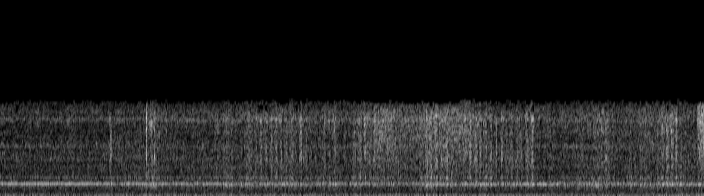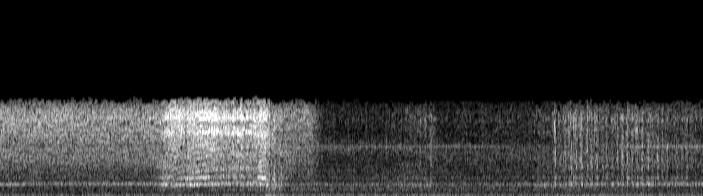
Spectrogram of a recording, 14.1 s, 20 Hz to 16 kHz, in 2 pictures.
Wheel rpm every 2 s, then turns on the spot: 0, 20, 20, 10, 60, 10, 10.
2-8 10-14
